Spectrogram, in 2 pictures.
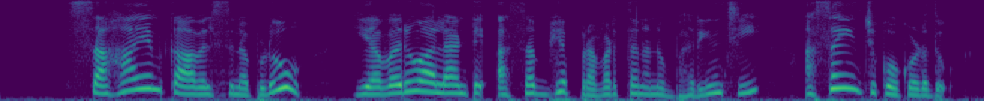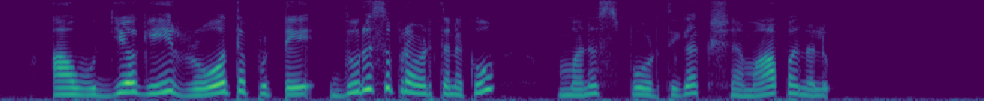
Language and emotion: Telugu, disgusted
